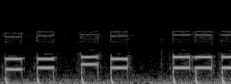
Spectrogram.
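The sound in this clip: Touch-tone telephone dialing beeps as a number is keyed to book a reservation: eight short, clear tones, a brief pause after the fifth, each beep a different pitch.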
